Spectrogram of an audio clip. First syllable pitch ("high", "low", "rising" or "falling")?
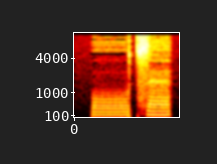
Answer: low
